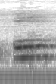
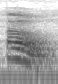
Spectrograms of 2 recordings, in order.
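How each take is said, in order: First: او held as a plain "o"; wrong Urdu-style O. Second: او as a gliding "ow" diphthong; correct English O. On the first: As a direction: say او with no movement in the vowel. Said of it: "او is wrong". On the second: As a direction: draw او out, rounding towards "oo". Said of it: "You have to pronounce it as". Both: Shown as a demonstration.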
